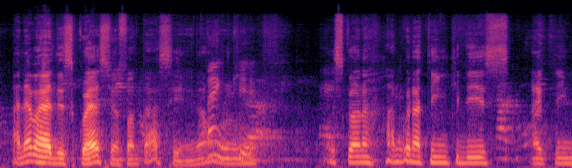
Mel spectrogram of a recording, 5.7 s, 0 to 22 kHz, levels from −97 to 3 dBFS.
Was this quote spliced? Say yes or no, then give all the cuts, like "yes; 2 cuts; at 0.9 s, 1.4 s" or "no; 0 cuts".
no; 0 cuts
